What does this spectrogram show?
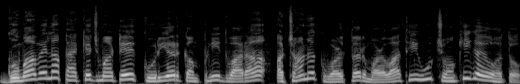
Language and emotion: Gujarati, surprised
